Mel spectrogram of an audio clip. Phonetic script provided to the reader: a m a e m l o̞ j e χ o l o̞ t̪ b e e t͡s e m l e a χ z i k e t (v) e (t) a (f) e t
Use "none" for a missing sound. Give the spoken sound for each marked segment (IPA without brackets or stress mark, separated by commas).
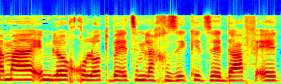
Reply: z, d, f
